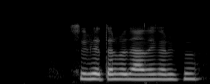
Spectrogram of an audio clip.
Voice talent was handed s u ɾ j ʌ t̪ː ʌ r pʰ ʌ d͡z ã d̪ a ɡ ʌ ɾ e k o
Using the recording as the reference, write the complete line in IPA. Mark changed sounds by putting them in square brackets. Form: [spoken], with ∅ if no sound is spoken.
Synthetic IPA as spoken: s u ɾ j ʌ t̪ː ʌ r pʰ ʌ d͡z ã d̪ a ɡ ʌ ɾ e k o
